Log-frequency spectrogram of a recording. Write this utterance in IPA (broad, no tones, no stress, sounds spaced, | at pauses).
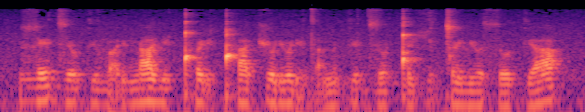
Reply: ɮ e d͡z ʏ ʊ̯ kʲ ʊ v a̰ ɾʲ ʊ ŋ a lʲ ø ǃʰ ə ɾʲ ə̰ ǃʰ a t͡ʃ ʊ ɾʲ ʊ ɾʲ ə̰ d a̰ n ʊ kʲ ʊ d͡z ʊ ǃ ʏ ç ə ǀ ø lʲ ʊ s ʊ kʲ a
